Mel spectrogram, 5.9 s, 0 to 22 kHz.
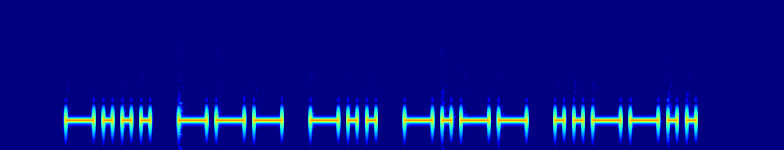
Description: Morse code, heard as a keyed tone, about 17 wpm, 700 Hz. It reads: BODY?
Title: 2x Word-Spacing - Sentences from Top 400 Words - 17wpm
